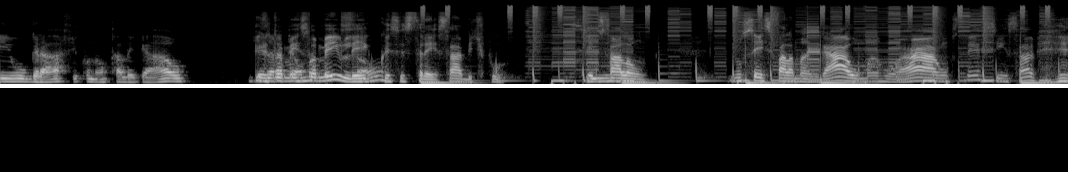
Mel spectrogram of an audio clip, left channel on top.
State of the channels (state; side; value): silent; right; digital silence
